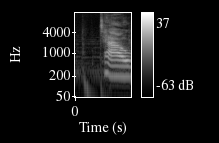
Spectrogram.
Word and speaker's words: tau: Tau rhymes with cow is 2 times pi.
